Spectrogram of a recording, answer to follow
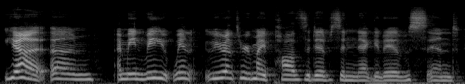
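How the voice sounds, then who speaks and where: A woman co-hosting a podcast in casual chat, halting and peppering her talk with "like". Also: on the high side, fairly even intonation, sharp tone. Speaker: podcast co-host.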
